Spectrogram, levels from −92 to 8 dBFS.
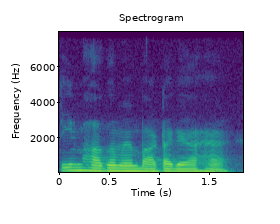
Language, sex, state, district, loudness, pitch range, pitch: Hindi, male, Jharkhand, Garhwa, -13 LUFS, 125-150 Hz, 135 Hz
